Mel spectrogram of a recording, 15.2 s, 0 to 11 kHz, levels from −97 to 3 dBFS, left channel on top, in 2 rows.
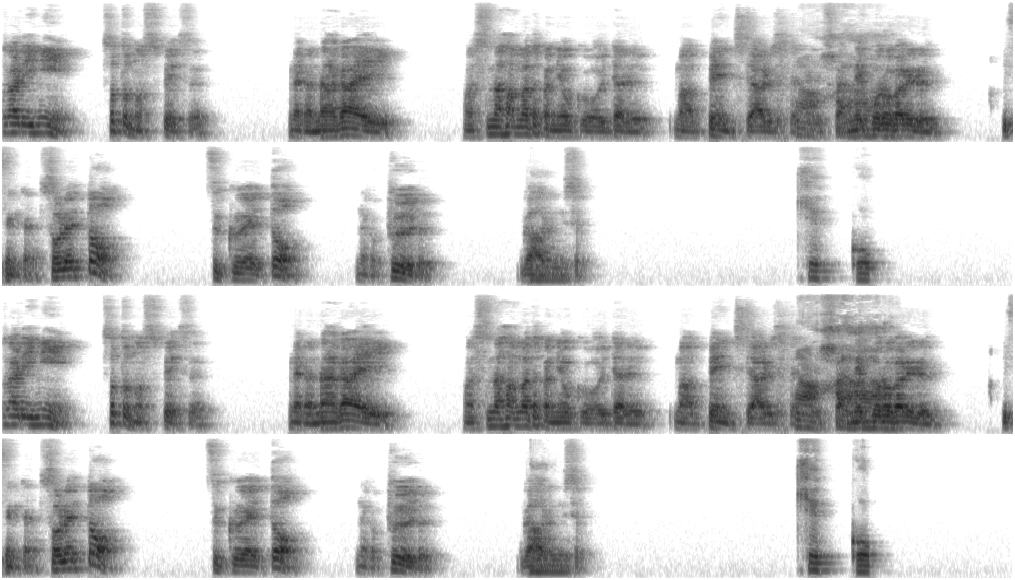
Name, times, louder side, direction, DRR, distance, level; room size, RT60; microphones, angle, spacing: voice 1, 0.0-1.5 2.2-2.9 3.5-7.0 7.5-8.5 9.2-9.8 10.2-10.8 11.5-11.9, right 1 dB, ahead, 0.6 m, -21 dB
voice 2, 5.9-6.7 11.5-11.9 13.5-14.1, right 6 dB, 45° right, 0.3 m, -24 dB
3.5 x 3.1 x 2.6 m
head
